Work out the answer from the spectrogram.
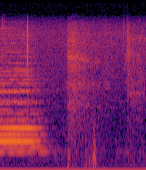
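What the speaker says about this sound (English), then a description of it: "that is a train passing right by my house" A train passes by a house, its horn sounding a steady harmonic tone that fades within a second, followed by a few low rumbles and thuds under quiet room ambience.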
